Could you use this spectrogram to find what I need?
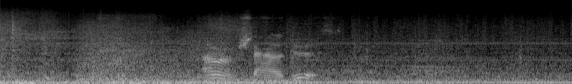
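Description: Flames roar and crackle in a fiery blast.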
